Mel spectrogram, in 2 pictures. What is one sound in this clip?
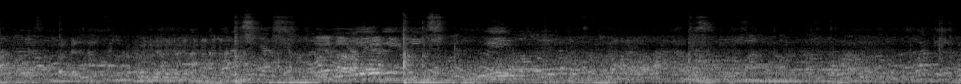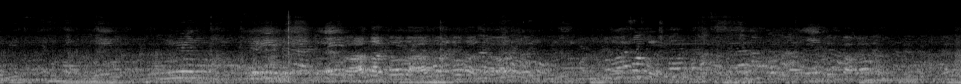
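A crowd of onlookers chatters and calls out around the ring.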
